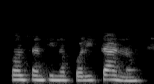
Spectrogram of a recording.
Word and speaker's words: constantinopolitano: En esta palabra larguísima, por cierto, observamos que la mayor fuerza de voz o la sílaba tónica se halla aquí en ta, porque yo pronuncio así, mira, Constantinopolitano. Observamos que en esta ta el acento es más fuerte.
